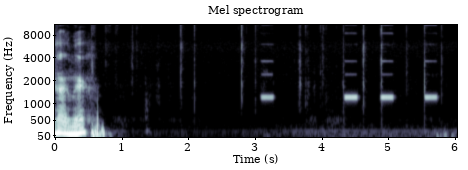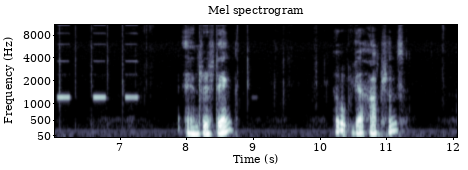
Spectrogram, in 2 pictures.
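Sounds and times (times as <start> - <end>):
phone key beeps: 3.0 - 3.4, 4.3 - 7.4.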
